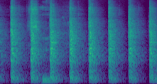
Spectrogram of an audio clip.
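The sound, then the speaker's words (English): Brittle shatter being crushed with a steady run of about seven sharp, crackly crunches in quick succession, each a bright, gritty hit that fades before the next, with no voices. “So here's some background noise. It's just crunching, so just bear with us.”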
